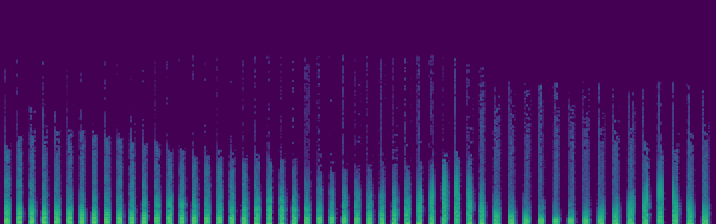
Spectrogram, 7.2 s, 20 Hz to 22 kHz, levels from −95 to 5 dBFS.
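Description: A recording of everyday sounds with a section at the wrong speed: from 4.83 s to the end at 7.16 s, playback drops to 0.839 times the original rate, so everything turns slower and about three semitones deeper at once. The likely cause is that part being fitted to the wrong clock. On a spectrogram, all harmonics and bands shift downward together at 4.83 s; the waveform shows stretched, slower-moving events from that point.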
